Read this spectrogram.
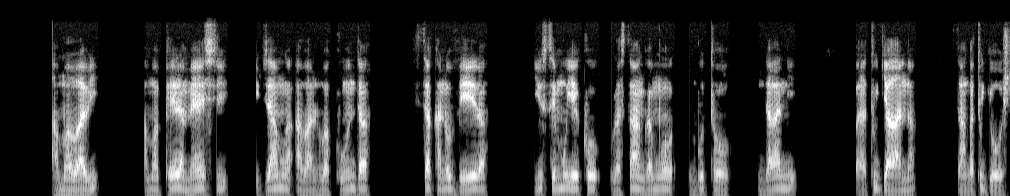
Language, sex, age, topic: Rundi, male, 18-24, agriculture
